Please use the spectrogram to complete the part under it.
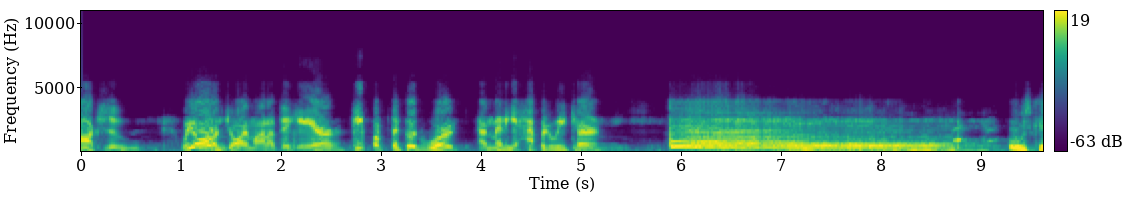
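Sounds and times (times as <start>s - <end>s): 
speech: 0.0s - 6.5s, 9.3s - 9.6s
old zoo elephant trumpeting in Kansas City: 5.9s - 9.2s.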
